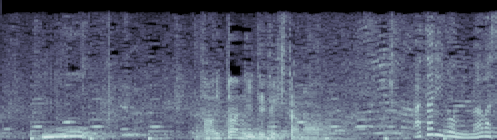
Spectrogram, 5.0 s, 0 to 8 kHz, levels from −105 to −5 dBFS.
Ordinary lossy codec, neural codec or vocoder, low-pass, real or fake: MP3, 48 kbps; none; 7.2 kHz; real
